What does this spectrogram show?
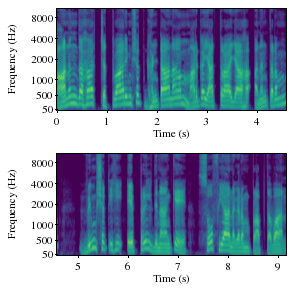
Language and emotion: Sanskrit, neutral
